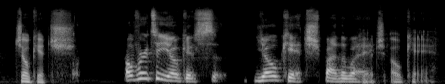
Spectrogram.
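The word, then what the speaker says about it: Jokić: Jokic, by the way.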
